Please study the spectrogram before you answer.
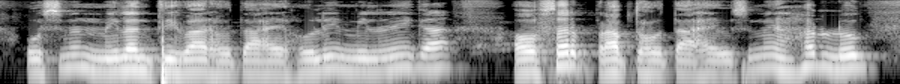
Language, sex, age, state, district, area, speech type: Hindi, male, 45-60, Uttar Pradesh, Chandauli, urban, spontaneous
